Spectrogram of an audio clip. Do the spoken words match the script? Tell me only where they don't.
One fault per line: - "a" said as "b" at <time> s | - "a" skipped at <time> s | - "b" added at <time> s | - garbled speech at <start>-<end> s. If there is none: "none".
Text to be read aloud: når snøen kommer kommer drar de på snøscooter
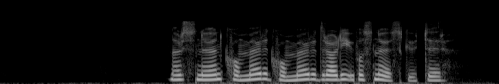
none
